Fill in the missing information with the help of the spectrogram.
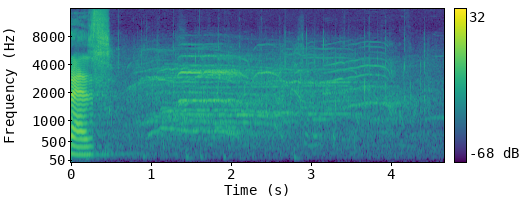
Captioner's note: audience cheering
